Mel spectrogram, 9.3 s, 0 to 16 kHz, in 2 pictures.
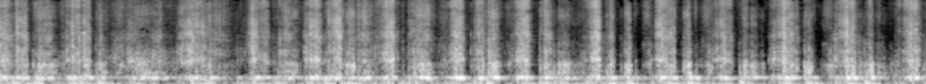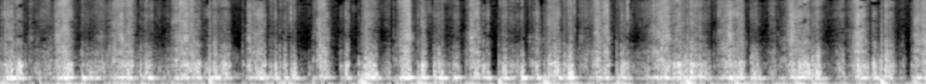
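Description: Natural fingernails on both hands scratch fast and aggressively over a black foam microphone windscreen. A dense, continuous rough scratching and rubbing fills the clip with heavy low rumble, a steady hum-like tone around 200 Hz, and little high-end content.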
